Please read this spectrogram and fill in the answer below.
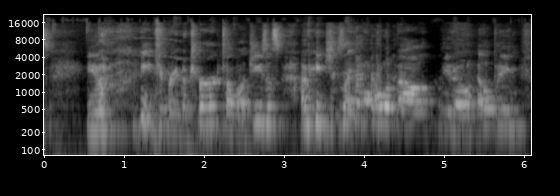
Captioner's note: laughs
